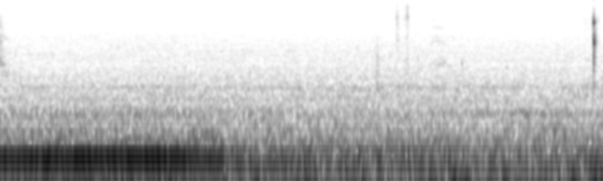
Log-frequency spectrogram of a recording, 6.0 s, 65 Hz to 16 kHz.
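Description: Chrysler 300 driving, heard from inside the cabin: a steady low engine note that drops away about two seconds in, leaving the low rumble of tyres and road.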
